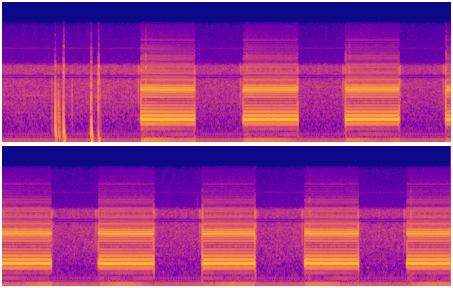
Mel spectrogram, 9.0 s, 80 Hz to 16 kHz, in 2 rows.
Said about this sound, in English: One more Bell System busy signal deserves mention before we go on. The best description of this one I ever heard came from a 10-year-old girl named Joanna, who said, "It sounds like an Englishman saying burp over and over."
